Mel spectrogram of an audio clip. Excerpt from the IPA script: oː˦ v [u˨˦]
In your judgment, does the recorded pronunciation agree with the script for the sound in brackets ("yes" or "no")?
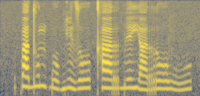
yes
